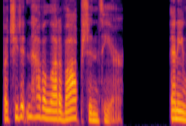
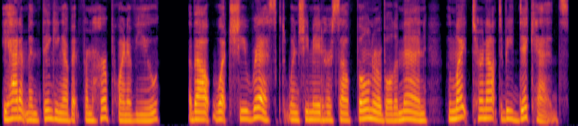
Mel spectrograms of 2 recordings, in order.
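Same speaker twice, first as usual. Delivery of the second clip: ordinary delivery, nothing marked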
